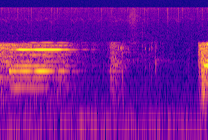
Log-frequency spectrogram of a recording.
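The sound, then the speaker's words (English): A Ring smart video doorbell chime rings out with bright, steady sustained tones, fades into a quieter tail, then a second chime burst begins at the end. “It was my ring doorbell kind of going off.”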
